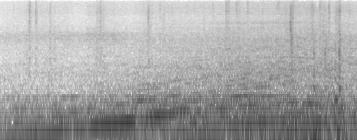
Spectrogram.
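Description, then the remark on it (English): A petrol car engine revs loudly, its droning pitch climbing steadily over a few seconds as it accelerates, with no voices. “The clattering engines and hand-cranked starting procedure was replaced with turnkey electrical ignition and multi-cylinder engines with superior power and smoothness.”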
